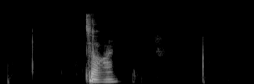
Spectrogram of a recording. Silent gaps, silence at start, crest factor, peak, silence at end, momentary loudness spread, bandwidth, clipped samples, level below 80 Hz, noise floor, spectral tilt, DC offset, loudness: none; 0.85 s; 28 dB; -8 dBFS; 1.4 s; 26 LU; 11.5 kHz; under 0.1%; -66 dBFS; -72 dBFS; -5 dB/octave; under 0.1%; -29 LUFS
